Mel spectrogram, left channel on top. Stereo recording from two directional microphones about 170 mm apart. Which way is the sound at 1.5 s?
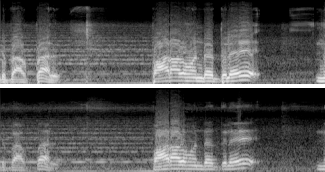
40° left (ahead or behind).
